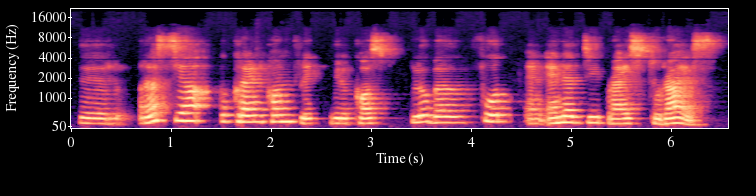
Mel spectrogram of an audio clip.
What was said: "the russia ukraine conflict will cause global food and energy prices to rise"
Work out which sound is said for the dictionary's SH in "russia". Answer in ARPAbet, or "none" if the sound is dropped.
S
